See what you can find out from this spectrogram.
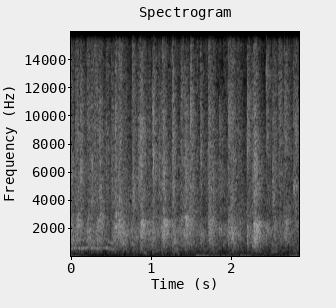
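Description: An audience claps steadily for a few seconds, a dense, even patter of many hands at a lively, moderate loudness with no one speaking over it.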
